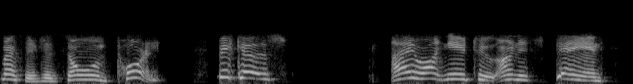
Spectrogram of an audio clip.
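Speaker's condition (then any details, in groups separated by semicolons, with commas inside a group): Cerebral palsy; speech may sound drunk to radio listeners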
